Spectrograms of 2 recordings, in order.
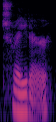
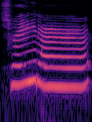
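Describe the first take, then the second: First: It is said in a cold, resentful tone. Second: It is said in a light, teasing tone. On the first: The speaker is quietly hostile. "passive aggressive with it the second time" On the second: The speaker is only joking. "it was all playful"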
